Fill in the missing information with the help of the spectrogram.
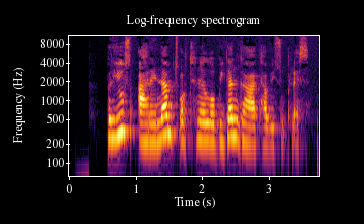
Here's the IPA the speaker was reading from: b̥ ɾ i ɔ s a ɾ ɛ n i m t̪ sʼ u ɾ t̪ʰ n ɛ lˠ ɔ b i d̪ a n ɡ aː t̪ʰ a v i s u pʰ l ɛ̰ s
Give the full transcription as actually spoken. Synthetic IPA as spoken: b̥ ɾ i u s a ɾ ɛ n a m t̪ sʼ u ɾ t̪ʰ n ɛ lˠ ɔ b i d̪ a n ɡ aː t̪ʰ a v i s u pʰ l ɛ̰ s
